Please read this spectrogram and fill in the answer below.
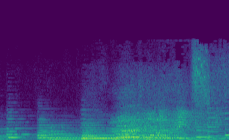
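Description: A choir singing, with a short break about a third of a second in before the next phrase begins.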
